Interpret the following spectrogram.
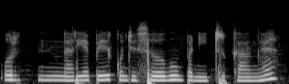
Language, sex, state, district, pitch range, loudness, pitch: Tamil, female, Tamil Nadu, Nilgiris, 190-210 Hz, -19 LUFS, 200 Hz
